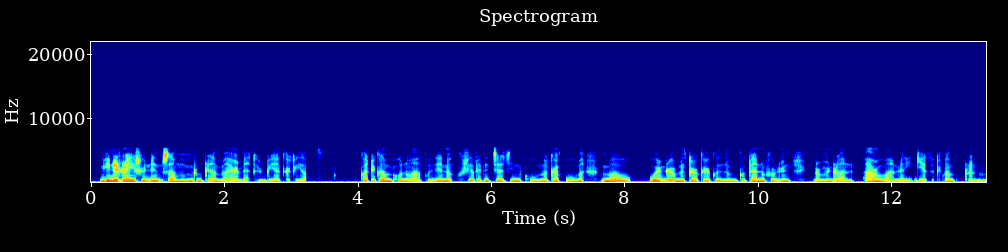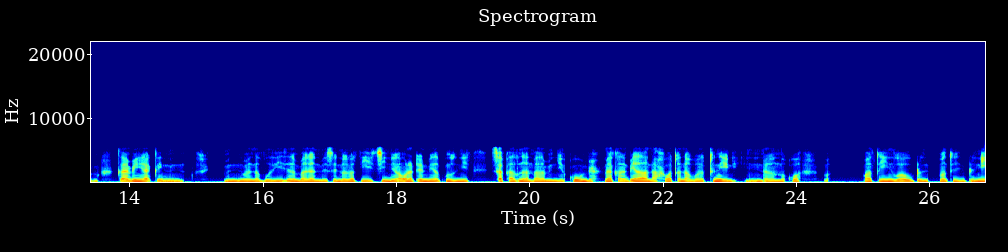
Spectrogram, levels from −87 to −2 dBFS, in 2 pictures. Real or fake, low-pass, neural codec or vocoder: fake; 5.4 kHz; autoencoder, 22.05 kHz, a latent of 192 numbers a frame, VITS, trained on many speakers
